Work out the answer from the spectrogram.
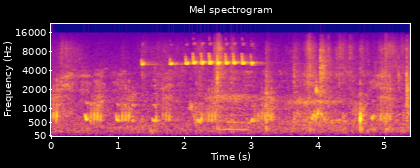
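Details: Male wild turkeys squaring off in a front yard in Willits, California. Quick choppy purring clucks, then a high, thin, evenly pulsed trill from another bird lasting over a second, and scattered clucks afterward.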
